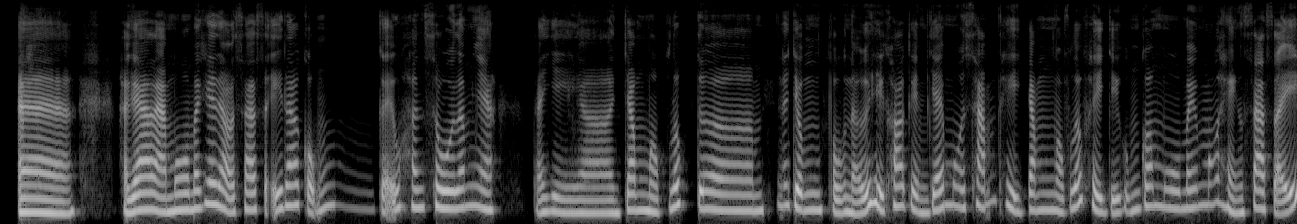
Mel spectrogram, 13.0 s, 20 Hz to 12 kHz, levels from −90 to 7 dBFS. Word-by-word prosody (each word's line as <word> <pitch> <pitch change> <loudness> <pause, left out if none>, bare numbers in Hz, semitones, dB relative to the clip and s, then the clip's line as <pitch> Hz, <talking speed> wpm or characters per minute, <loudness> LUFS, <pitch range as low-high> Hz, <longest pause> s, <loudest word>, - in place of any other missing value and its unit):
À, 200 -2 +5 0.5
thật - - +2
ra 245 +2 +6
là 210 -3 +3
mua 240 +3 +3
mấy 260 +1 +2
cái 325 -1 +3
đồ 255 -8 +2
xa 240 +3 -1
xỉ 245 - -1
đó 300 +1 +1
cũng, 290 +2 -3 0.4
kiểu, 265 - 0
hên 275 -1 0
xui 270 -2 +3
lắm 275 +3 0
nha, 265 -5 0 0.4
tại 195 +3 -3
vì, 220 - +1 0.2
ờ, 190 0 -2 0.2
trong 235 0 +1
một 210 -3 0
lúc, 305 +4 +1
ờ 260 - +3 0.7
nói 310 0 -5
chung 240 -4 +2
phụ 195 0 0
nữ 190 -2 +1
thì 315 - +5
khó 295 +6 -1
kiềm 225 -9 -3
chế 240 +4 +1
mua 295 -2 -4
sắm, 300 +5 -4
thì 245 -9 -1
trong 240 0 -2
một 215 0 -4
lúc 320 +8 0
thì 225 -6 +2
chị 195 0 -2
cũng 225 +3 -5
có 295 +1 -2
mua 275 -3 -3
mấy 265 +2 -3
món 315 +2 -6
hàng 250 - -2
xa 255 +6 0
xỉ. 180 +2 +3
245 Hz, 220 wpm, -23 LUFS, 210-285 Hz, 0.7 s, ra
